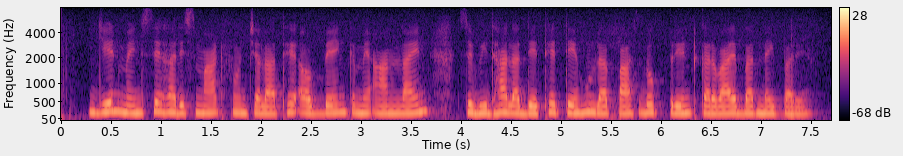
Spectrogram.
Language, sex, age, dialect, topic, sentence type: Chhattisgarhi, female, 18-24, Northern/Bhandar, banking, statement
